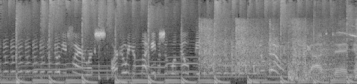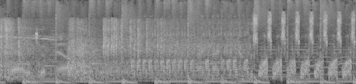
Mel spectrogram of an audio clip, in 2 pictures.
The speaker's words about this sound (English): Instead, we are going to have a fireworks show. Oh yeah, we are gonna blast the fireworks to Uranus and back.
